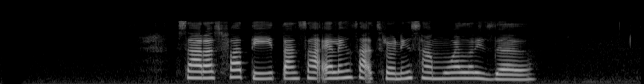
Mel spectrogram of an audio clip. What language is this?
Javanese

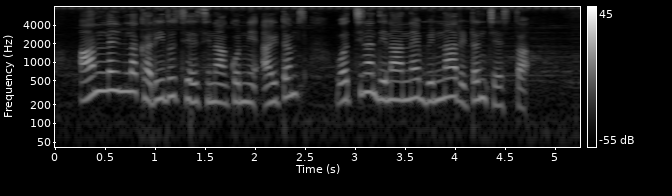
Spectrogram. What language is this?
Telugu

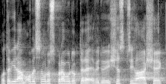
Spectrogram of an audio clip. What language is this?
Czech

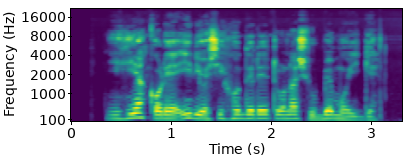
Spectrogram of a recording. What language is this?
Kikuyu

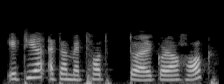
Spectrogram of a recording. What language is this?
Assamese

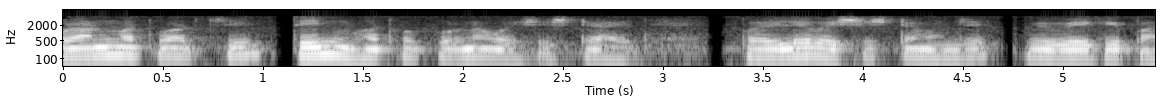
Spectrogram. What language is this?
Marathi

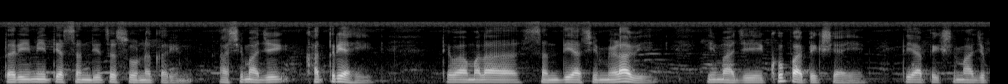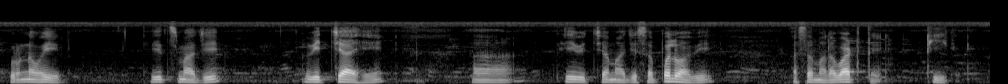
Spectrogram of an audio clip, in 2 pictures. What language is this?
Marathi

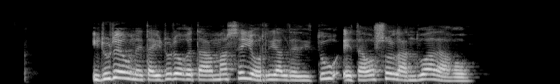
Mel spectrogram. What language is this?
Basque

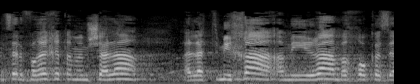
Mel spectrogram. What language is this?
Hebrew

